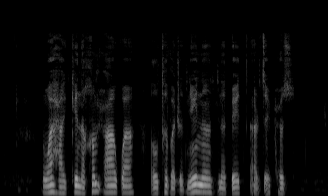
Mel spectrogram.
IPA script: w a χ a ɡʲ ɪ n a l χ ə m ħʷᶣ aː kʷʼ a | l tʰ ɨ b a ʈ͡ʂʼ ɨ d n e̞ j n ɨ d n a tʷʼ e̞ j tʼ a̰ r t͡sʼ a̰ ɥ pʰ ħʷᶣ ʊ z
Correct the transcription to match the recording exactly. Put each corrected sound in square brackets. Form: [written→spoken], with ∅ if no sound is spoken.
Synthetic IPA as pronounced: w a [χ→ħ] a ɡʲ ɪ n a [l→∅] χ ə m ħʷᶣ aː kʷʼ a | l tʰ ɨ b a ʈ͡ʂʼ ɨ d n e̞ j n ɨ d n a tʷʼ e̞ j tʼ a̰ r t͡sʼ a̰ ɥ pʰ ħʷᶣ ʊ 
